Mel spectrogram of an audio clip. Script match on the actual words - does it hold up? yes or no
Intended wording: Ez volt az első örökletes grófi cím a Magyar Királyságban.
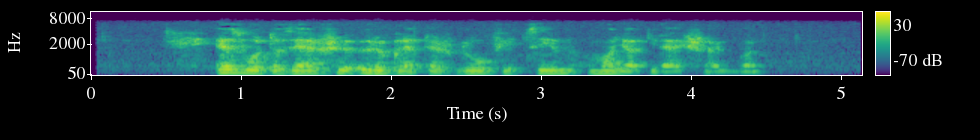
yes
